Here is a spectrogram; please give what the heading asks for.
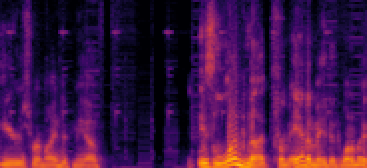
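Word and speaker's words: Lugnut: you now I'm so you know how the first syllable of lug nut's name kind of sounds like the word love Yeah were you going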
